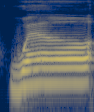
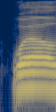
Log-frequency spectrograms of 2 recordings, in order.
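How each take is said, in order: First: The pitch goes up on the word. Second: The pitch goes down on the word. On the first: The speaker is happy and excited to talk. "My voice goes up and I go" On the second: The speaker wants to end the conversation. "My voice dips down"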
